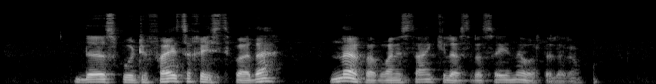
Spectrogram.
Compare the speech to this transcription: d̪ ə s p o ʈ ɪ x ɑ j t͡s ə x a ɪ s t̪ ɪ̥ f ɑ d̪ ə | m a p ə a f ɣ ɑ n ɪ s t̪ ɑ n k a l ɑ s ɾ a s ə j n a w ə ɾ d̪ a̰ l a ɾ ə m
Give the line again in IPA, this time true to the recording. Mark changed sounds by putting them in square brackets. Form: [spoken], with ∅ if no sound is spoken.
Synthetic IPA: d̪ ə s p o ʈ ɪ [f] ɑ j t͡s ə x a ɪ s t̪ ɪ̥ f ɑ d̪ [a] | [n] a p ə a f ɣ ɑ n ɪ s t̪ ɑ n k [e] l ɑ s ɾ a s ə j n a w ə ɾ [t̪] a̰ l a ɾ ə m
